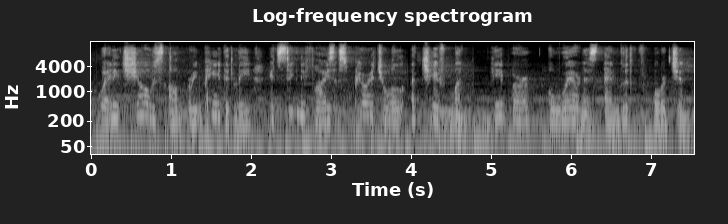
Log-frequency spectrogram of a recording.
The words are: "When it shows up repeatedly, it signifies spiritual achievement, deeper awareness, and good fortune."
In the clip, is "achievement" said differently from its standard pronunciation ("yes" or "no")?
no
